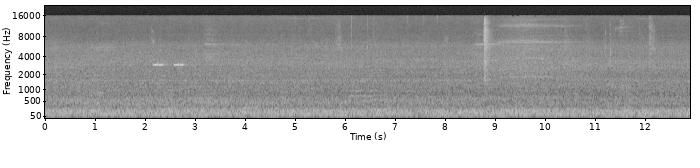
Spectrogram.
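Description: Steady low rumble of a commuter train's cab car rolling along the track, heard from inside the car. Two short high beeps come about two seconds in, and a single sharp click a little past the middle.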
